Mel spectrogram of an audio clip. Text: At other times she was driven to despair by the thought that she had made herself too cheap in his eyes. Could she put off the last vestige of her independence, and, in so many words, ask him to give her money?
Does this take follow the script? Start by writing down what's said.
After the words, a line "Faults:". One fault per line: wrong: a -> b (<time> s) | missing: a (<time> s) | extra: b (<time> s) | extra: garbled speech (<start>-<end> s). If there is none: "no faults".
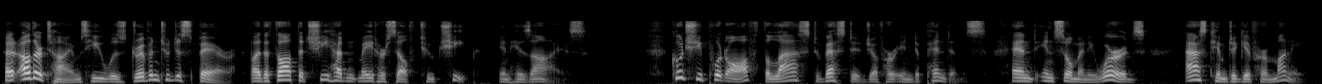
At other times he was driven to despair by the thought that she hadn't made herself too cheap in his eyes. Could she put off the last vestige of her independence, and, in so many words, ask him to give her money?
Faults:
wrong: she -> he (0.9 s)
wrong: had -> hadn't (3.3 s)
